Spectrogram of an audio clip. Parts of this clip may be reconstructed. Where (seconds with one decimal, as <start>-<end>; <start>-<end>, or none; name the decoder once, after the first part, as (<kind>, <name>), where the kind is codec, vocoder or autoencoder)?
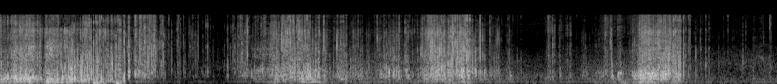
3.0-5.3 (vocoder, Vocos)

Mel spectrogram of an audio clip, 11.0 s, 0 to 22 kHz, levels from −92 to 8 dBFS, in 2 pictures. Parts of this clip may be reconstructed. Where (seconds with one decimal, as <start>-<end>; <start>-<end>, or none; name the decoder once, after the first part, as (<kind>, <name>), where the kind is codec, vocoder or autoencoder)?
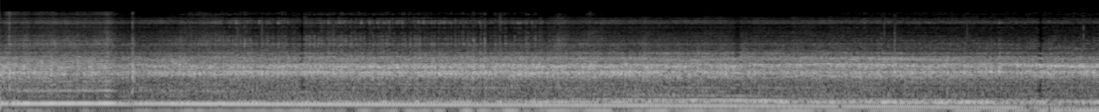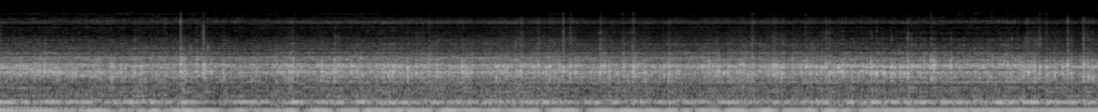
0.0-1.1 (autoencoder, DAC-VAE); 2.7-4.2; 7.5-9.7; 10.6-11.0

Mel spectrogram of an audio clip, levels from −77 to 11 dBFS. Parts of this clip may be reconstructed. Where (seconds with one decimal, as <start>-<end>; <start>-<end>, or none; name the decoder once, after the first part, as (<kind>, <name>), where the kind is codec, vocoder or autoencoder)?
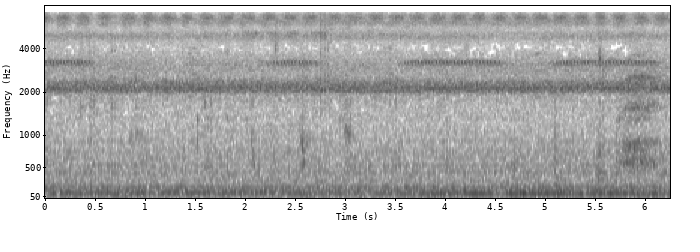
0.7-1.4 (vocoder, BigVGAN v2); 2.8-5.6

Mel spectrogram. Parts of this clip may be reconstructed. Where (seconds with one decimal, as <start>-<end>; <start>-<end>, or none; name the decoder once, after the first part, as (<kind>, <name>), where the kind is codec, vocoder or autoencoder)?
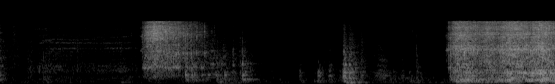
3.5-4.6 (autoencoder, DAC-VAE)

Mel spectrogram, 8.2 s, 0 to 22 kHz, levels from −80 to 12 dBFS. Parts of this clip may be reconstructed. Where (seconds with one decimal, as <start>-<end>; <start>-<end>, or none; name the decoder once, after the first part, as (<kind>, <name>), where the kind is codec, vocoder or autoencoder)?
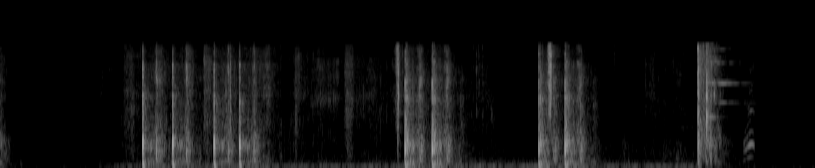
none

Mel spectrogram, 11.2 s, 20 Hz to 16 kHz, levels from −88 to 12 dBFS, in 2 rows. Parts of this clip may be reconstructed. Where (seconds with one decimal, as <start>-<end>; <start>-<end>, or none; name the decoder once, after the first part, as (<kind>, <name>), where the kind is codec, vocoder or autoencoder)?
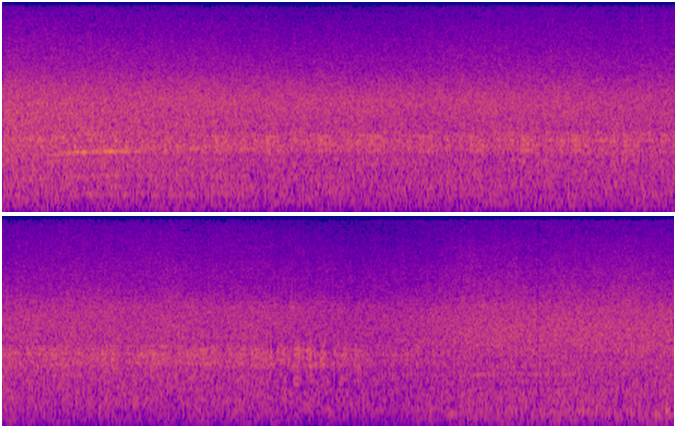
7.8-8.4 (vocoder, BigVGAN v2)

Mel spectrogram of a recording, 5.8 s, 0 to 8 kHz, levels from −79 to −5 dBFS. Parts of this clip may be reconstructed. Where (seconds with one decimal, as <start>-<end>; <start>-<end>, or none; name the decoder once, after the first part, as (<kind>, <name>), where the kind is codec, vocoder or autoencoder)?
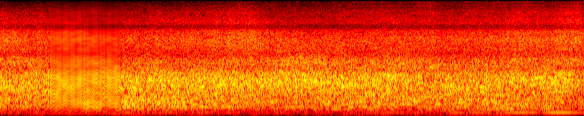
0.5-1.2 (vocoder, Vocos)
